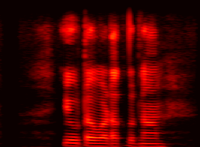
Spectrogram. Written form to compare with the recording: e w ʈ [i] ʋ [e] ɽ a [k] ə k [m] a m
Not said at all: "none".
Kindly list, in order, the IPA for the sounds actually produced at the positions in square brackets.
a, a, k, n

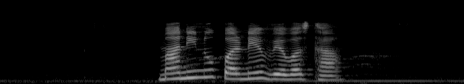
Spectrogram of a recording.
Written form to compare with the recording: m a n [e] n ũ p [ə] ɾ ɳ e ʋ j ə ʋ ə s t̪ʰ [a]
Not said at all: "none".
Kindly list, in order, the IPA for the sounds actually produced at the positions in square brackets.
i, ə, a

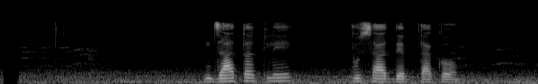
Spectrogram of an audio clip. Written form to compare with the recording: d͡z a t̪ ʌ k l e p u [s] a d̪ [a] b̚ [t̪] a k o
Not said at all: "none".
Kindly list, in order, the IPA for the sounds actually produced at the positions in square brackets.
s, e, t̪

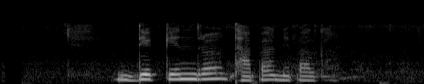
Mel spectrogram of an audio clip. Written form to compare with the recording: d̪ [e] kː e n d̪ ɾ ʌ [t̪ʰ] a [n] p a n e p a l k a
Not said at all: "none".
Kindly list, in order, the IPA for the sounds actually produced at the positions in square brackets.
e, t̪ʰ, none

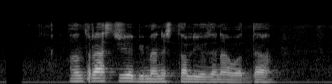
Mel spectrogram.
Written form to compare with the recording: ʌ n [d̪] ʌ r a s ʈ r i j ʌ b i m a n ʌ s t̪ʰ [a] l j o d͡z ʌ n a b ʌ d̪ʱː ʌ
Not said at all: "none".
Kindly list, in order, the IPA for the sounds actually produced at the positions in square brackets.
t̪, ʌ

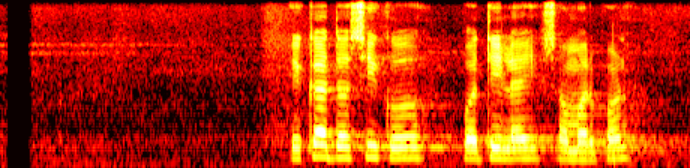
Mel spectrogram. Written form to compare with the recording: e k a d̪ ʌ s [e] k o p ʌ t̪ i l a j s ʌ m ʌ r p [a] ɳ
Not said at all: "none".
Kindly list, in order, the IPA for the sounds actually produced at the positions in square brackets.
i, ʌ

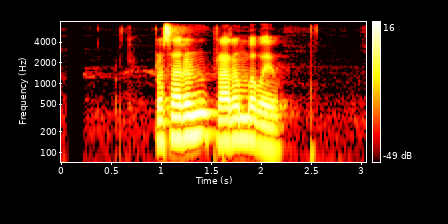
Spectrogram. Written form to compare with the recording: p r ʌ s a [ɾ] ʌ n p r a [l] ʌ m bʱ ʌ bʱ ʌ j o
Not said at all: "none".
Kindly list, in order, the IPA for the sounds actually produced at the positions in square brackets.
ɾ, ɾ

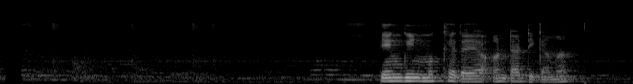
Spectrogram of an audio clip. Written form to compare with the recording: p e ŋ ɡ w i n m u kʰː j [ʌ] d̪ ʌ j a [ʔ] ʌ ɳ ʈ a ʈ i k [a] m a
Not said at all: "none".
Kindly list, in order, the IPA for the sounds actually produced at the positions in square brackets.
ʌ, ʔ, a

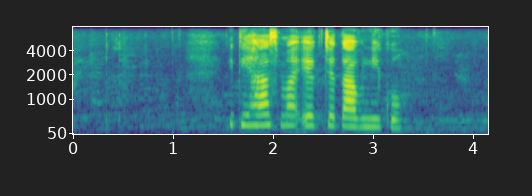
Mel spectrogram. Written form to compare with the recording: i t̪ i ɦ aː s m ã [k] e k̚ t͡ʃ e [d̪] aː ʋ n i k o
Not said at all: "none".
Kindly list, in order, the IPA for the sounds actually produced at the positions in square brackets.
ʔ, t̪

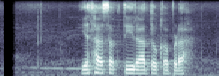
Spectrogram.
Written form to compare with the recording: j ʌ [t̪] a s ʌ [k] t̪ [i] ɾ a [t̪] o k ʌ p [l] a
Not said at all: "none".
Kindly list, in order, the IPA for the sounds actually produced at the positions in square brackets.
t̪ʰ, k, i, t̪, ɽ

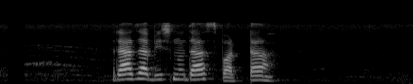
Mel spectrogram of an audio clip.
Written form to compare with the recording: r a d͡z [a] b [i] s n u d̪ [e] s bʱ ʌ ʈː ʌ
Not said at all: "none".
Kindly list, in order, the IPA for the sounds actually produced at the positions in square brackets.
a, i, a

